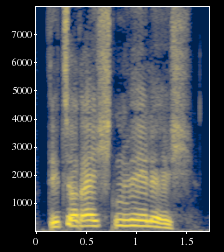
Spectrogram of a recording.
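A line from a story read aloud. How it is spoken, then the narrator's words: Exuberant random shout. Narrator (German): Übermütig rief er aufs Geratewohl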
